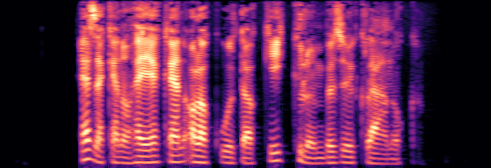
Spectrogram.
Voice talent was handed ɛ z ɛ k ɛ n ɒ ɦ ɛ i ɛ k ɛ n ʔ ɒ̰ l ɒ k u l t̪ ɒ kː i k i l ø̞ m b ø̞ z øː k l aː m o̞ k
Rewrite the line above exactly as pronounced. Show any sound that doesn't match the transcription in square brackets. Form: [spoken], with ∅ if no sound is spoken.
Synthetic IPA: ɛ z ɛ k ɛ n ɒ ɦ ɛ [j] ɛ k ɛ n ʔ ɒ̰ l ɒ k u l t̪ ɒ kː i k [y] l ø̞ m b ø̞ z øː k l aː [n] o̞ k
